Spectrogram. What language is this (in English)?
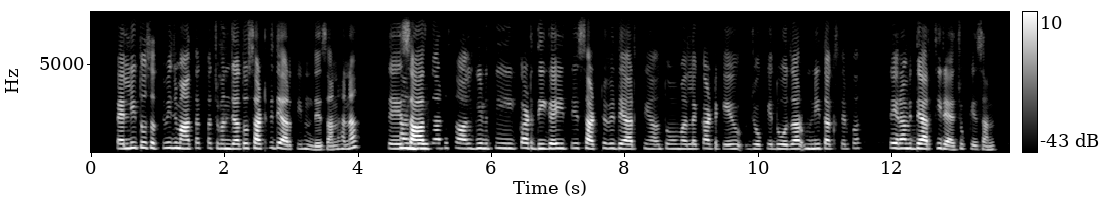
Punjabi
